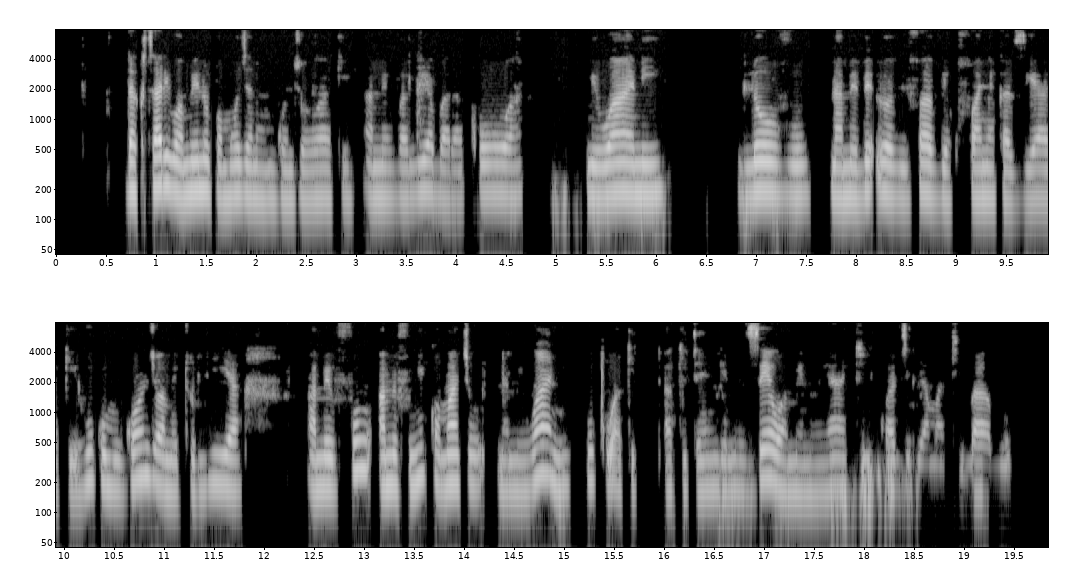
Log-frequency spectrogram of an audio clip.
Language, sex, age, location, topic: Swahili, female, 18-24, Kisumu, health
